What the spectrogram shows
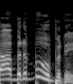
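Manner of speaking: loud, over-the-top, exaggerated fake Italian babble. Showing the other speaker how to do an italian voice: exaggerated italian accent. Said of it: "You gotta go Italian".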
